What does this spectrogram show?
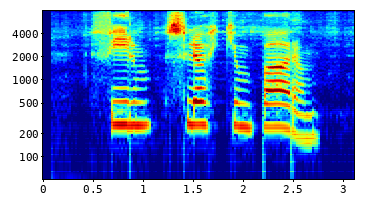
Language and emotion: Russian, neutral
